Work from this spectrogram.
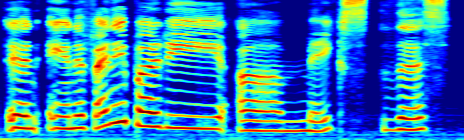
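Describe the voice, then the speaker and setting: A woman's voice: high voice, slow pace. A woman hosting a casual video podcast over a video call, talking in a chatty way and often laughing as she goes. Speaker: podcast host. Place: split-screen video call, recorded dry.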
